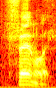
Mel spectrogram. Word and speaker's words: friendly: 念的就没那个味道。friendly 啊，这个 d 几乎可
